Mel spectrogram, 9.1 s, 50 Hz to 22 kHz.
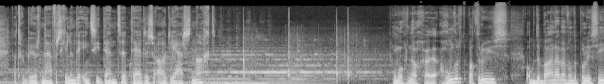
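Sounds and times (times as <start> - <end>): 
speech: 0.2 - 3.4, 5.9 - 9.0
fireworks rockets exploding: 3.4 - 6.0.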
